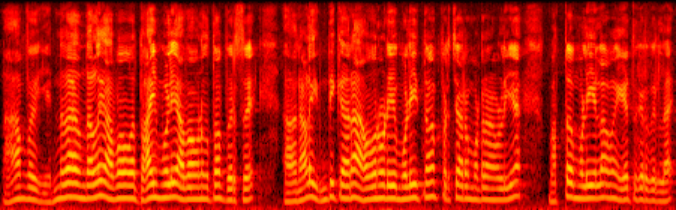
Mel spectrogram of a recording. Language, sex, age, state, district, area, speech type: Tamil, male, 60+, Tamil Nadu, Namakkal, rural, spontaneous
